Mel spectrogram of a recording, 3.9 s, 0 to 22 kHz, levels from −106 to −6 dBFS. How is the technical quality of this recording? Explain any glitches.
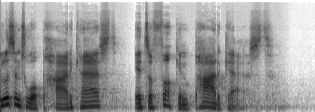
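The technical quality holds up, with no glitches to explain.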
